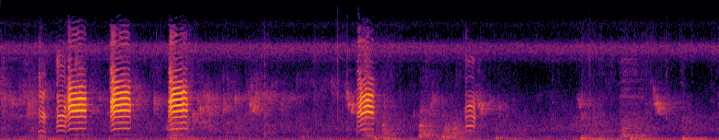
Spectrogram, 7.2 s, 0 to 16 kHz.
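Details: Zebra finch family of two adults and three young, 23 January 2022: three loud nasal honking beeps early on, then scattered softer calls and low background rumble.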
